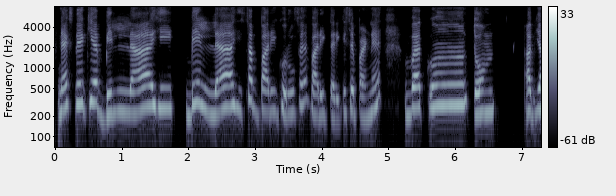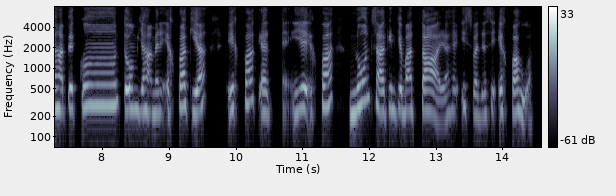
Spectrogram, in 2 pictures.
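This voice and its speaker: A woman with a fairly high voice teaches Quran recitation in a calm, step-by-step lesson. She patiently explains each sound and demonstrates it herself. Her voice is close and dry, with no room echo. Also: moderate pace.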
